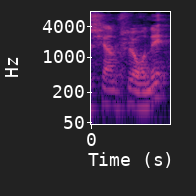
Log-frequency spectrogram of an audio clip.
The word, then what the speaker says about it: Cianflone: vous êtes de Montréal monsieur Sian flunet c'est la façon dont on va prononcer votre nom avant on vous app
